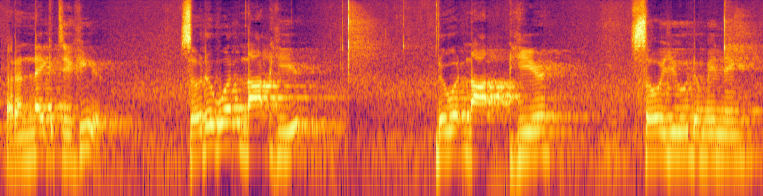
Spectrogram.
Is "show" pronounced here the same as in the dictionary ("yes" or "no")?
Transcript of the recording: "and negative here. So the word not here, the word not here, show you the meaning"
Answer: no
